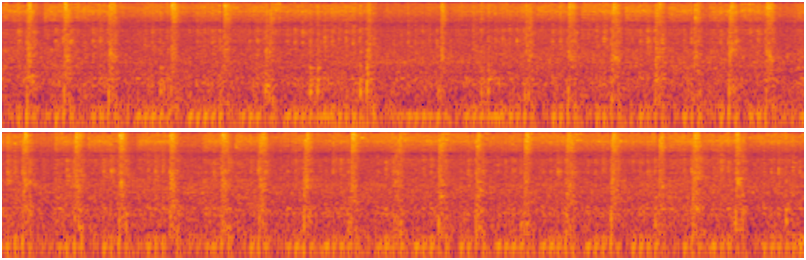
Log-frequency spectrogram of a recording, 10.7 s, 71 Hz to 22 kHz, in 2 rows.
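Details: 1947 Farmall M tractor at idle during first start after rebuild, misfiring on two cylinders: rough, irregular chuffing near 3.5 beats per second with skipped firings, carburetor popping, no power; plug wires later found reversed.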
